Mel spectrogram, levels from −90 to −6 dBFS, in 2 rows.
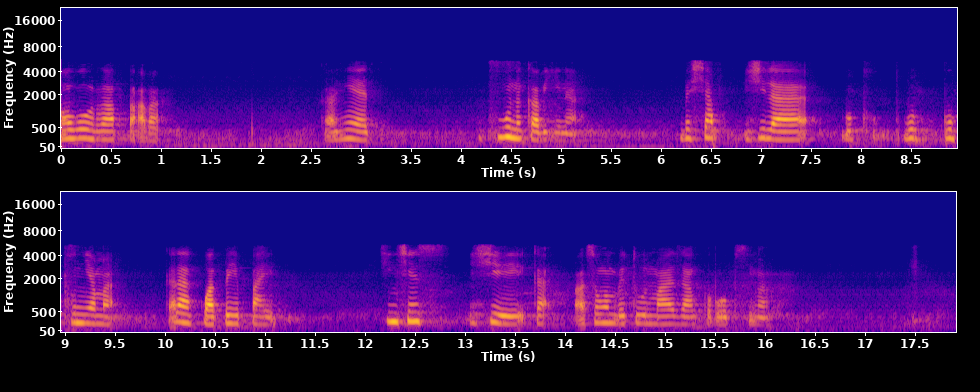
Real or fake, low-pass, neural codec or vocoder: fake; 5.4 kHz; codec, 16 kHz, 0.9 kbps, LongCat-Audio-Codec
